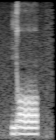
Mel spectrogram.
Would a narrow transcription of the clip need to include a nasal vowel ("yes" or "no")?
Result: no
